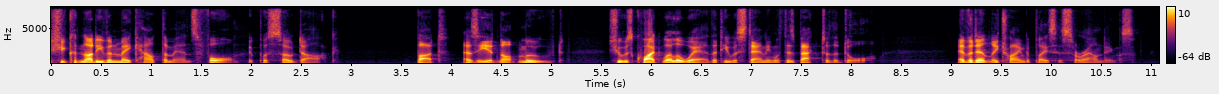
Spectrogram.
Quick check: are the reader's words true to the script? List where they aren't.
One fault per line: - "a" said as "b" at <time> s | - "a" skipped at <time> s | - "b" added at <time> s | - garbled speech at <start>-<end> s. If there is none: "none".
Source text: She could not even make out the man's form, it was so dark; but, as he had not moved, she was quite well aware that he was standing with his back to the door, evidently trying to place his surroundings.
none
